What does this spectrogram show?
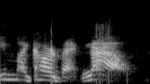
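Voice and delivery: mock furious, irate yell, pitched high. Retelling how he yelled at store staff to return his card: imitating himself yelling. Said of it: "I would start fucking yelling at 'em".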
